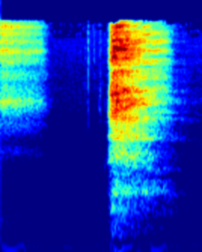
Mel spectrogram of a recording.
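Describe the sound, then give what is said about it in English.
A single slow breath during a guided breathing exercise: one long, airy exhale swells up, holds, then fades gently away, with only faint hiss before it. “let those three breaths come and go.”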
